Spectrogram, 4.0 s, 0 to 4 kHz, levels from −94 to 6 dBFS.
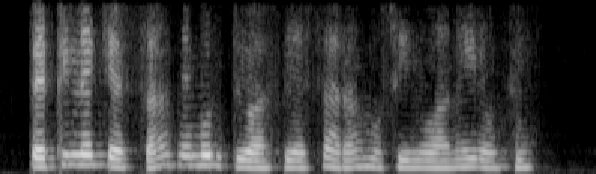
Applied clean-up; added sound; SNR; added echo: neural mask model DeepFilterNet 3.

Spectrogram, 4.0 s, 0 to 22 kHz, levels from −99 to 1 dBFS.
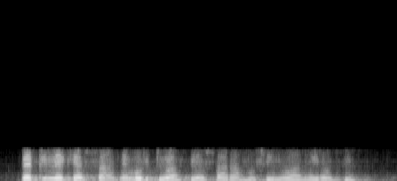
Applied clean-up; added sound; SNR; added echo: neural separator model SepFormer DNS4.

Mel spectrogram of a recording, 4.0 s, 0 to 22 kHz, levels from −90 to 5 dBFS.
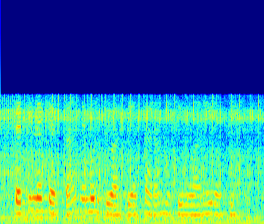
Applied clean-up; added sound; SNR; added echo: none; Mechanisms; 6 dB; reverberation time 0.8 s.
